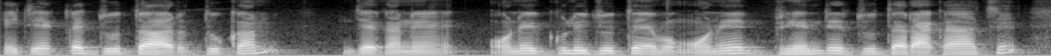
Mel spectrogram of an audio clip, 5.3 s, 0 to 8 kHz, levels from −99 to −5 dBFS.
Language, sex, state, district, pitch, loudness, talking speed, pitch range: Bengali, male, Tripura, West Tripura, 135 Hz, -18 LUFS, 150 wpm, 125-145 Hz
